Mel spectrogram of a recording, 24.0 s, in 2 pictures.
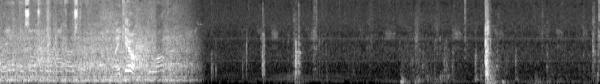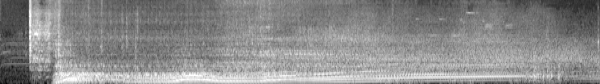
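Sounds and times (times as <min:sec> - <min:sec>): car engine revving: 0:12.6 - 0:24.0.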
